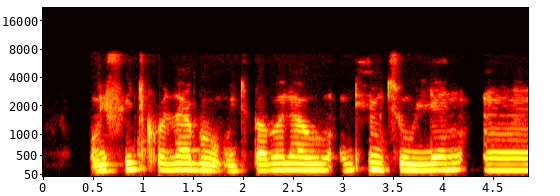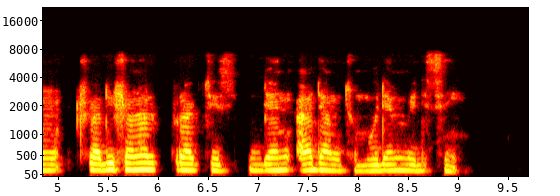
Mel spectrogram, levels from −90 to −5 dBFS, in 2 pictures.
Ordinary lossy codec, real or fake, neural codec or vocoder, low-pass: Opus, 24 kbps; real; none; 7.2 kHz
